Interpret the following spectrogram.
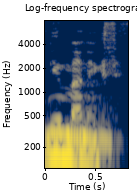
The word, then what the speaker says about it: mnemonics: which is Và rồi mnemonics. Okay? phần thứ hai thì sao? M-E-M-O-N-I-C-S. M-N. It's a strange word in English. You don't pronounce the M. It's M-N. M-O-N-I-C-S. Yeah, mnemonics.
